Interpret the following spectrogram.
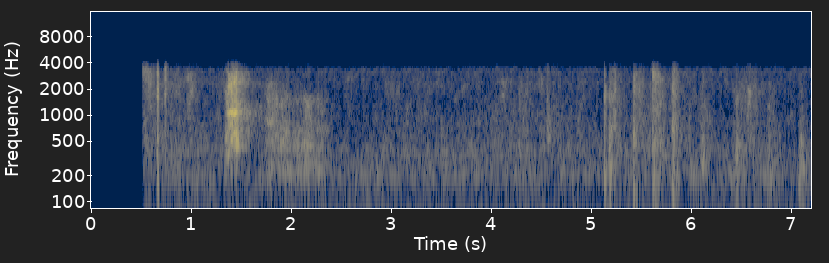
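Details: Four-month-old female Maltese puppy playing with a new octopus toy and barking at a person indoors: one sharp, high bark early on, followed by quieter thumps, clicks and rustling of play.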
